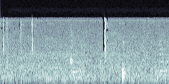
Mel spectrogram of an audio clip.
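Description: A quiet hall with an audience waiting before a performance: faint room noise with a few small, scattered clicks.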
